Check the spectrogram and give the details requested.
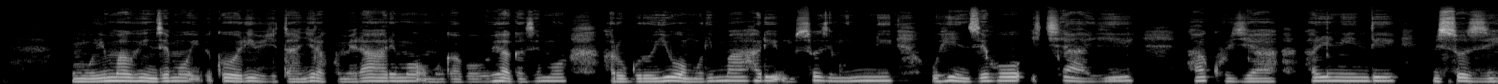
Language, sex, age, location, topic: Kinyarwanda, female, 18-24, Kigali, agriculture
